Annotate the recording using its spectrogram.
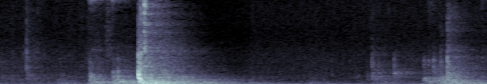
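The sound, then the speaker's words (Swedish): A door on the second floor swings shut with a short high squeak and then a solid thud that rings out briefly, followed by quieter shuffling and a softer knock near the end. “Den här dörren här har vi hört när vi stod hela gänget inne i ett rum här. Så här lät det.”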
